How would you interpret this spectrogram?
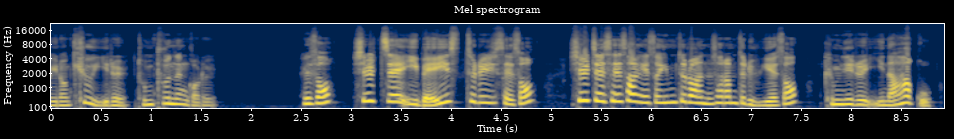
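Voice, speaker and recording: A woman giving emphatic stock market commentary to her viewers, hoarse from a cold. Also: fairly high pitch, no room sound, studio quality. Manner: emphatic, addresses viewers directly, rhetorical questions.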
